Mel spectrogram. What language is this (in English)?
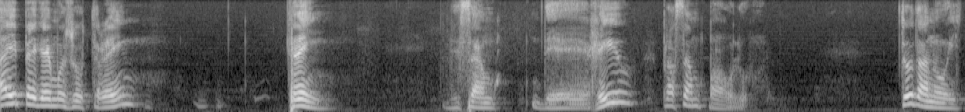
Portuguese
